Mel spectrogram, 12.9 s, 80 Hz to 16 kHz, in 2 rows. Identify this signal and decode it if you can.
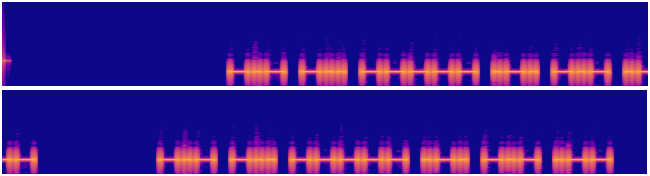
Morse code, heard as a keyed tone, about 20 wpm, 700 Hz. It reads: KD0RKW KD0RKW
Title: USA Call Signs - 6 Characters - Repeated 3x - 20wpm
